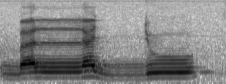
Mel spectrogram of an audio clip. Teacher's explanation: ketika bertasdid dia tidak diqolqolahkan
